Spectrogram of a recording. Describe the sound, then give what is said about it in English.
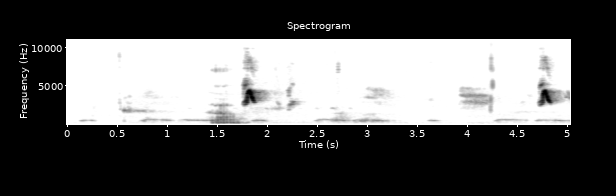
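Hummingbirds chirp near their nest in an oak tree: a few sharp, high-pitched chirps stand out against softer, lower calls and rustling. “And here's the hummingbird. Two hummingbirds. Oh, they're flying together.”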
